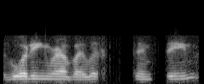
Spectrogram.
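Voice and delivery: ordinary delivery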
